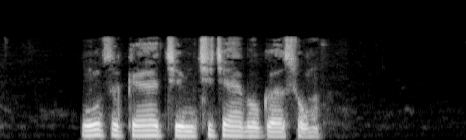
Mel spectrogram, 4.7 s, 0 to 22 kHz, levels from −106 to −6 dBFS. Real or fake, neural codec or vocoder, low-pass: real; none; 7.2 kHz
